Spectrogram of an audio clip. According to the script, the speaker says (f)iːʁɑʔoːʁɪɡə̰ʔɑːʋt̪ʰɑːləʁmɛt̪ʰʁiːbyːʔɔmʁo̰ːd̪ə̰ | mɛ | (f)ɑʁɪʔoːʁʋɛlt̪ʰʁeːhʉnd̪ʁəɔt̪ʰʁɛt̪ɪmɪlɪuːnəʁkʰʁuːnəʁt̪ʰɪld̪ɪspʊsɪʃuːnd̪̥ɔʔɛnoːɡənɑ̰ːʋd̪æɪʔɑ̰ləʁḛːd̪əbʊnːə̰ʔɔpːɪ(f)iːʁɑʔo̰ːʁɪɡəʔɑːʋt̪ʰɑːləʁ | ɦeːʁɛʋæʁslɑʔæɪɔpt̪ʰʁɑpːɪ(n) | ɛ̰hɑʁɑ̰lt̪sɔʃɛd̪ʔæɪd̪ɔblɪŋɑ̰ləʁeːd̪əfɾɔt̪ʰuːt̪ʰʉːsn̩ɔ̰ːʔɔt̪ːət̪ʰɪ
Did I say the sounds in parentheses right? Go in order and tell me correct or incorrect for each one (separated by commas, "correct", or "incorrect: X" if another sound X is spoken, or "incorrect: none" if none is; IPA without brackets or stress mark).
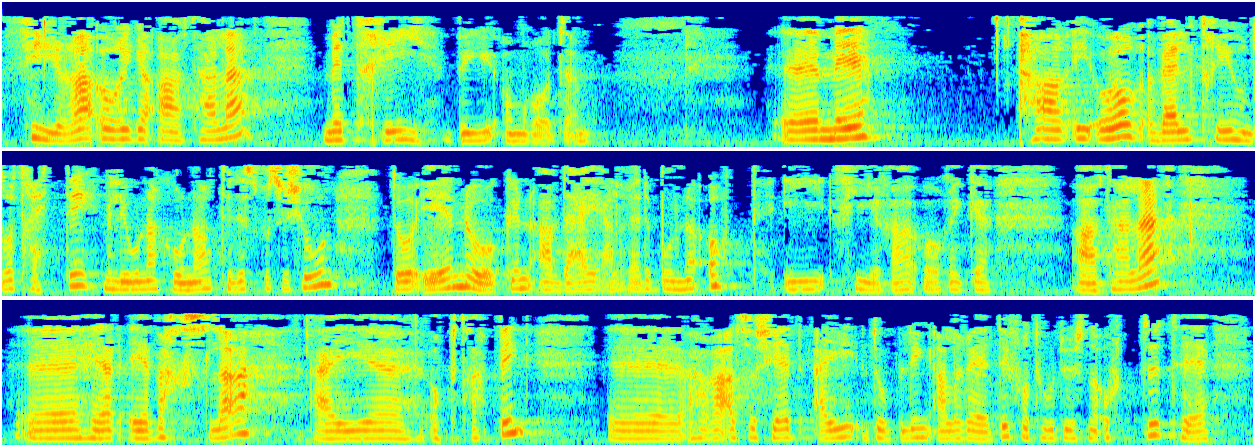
correct, incorrect: h, correct, incorrect: ŋ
